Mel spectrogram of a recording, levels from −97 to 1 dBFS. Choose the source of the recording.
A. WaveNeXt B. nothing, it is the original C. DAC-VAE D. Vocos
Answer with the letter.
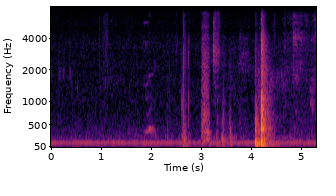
B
